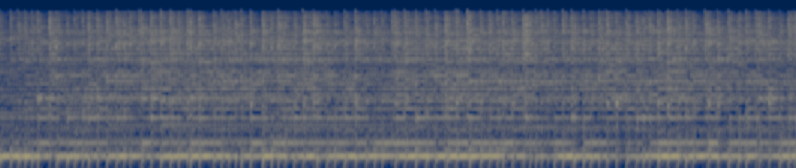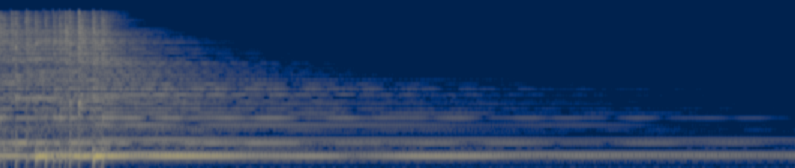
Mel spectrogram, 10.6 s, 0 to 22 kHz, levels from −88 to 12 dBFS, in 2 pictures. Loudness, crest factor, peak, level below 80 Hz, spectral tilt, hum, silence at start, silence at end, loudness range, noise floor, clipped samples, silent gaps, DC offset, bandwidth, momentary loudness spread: -25 LUFS; 18 dB; -8 dBFS; -62 dBFS; -1.5 dB/octave; none; 0 s; 0 s; 15 LU; -48 dBFS; under 0.1%; none; under 0.1%; 17 kHz; 20 LU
